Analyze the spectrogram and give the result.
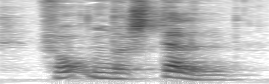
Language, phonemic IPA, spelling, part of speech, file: Dutch, /vərˌɔn.dərˈstɛ.lə(n)/, veronderstellen, verb, Nl-veronderstellen.ogg
- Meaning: to presume, guess, suppose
